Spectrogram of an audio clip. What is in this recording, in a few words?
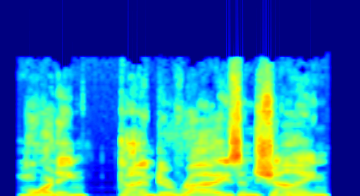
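morning time to rise and shine, male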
